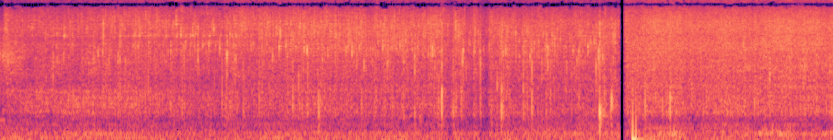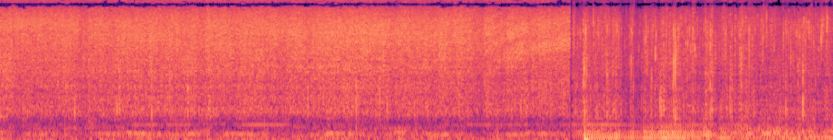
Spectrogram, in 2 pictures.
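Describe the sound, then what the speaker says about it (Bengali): Steady, loud sizzling of small hilsa fish frying in hot oil, continuous crackle throughout with a brief clatter partway through; no voices. "মাছ ভেজে দিচ্ছি, দেখো মাছ আছে, মাছ ভেজে দিচ্ছি"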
